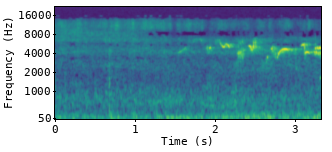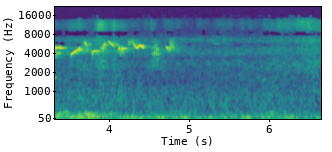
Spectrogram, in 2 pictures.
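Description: Near silence with a small bird twittering in the background: a quick run of high, short chirps from about a second and a half in until nearly five seconds in.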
